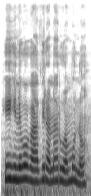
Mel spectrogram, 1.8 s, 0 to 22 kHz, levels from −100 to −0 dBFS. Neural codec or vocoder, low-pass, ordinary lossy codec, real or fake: none; 19.8 kHz; none; real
